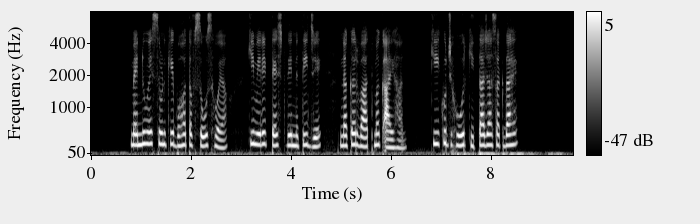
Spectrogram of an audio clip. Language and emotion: Punjabi, sad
